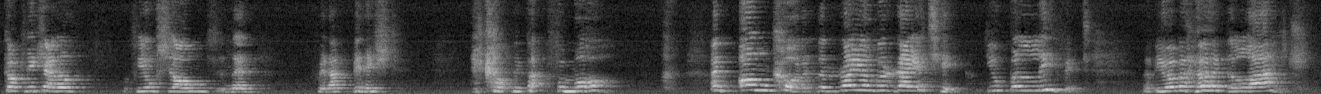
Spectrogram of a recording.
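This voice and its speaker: A high-voiced, wistful English stage veteran. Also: female voice, fairly even intonation, measured pace, fairly bright tone. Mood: wistful delight. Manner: emotive, dramatic, reminiscing. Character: ageing music hall actress, proud, wistful, wounded. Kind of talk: theatrical stage monologue and dialogue. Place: theatre stage, echoing. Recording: roomy theatre stage, distant microphone.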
